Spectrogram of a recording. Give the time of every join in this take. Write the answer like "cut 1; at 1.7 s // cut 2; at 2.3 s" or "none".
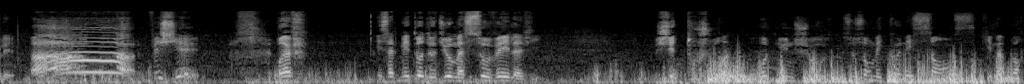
none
